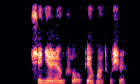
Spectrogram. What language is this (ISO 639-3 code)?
zho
